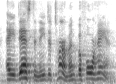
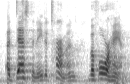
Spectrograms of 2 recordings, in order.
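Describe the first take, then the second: The two takes are said the same way.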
